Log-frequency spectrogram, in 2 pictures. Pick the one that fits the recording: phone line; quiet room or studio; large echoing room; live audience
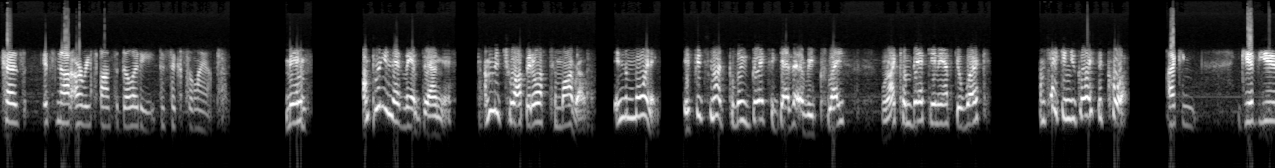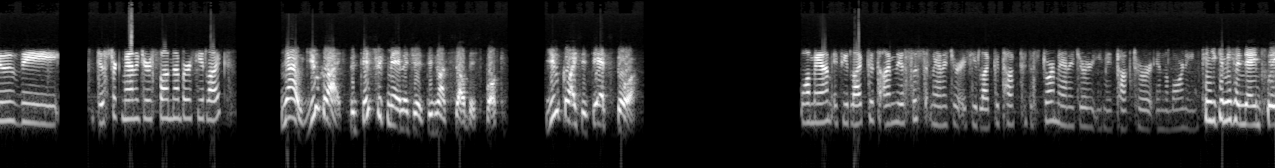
phone line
